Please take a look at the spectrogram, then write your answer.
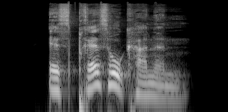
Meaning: plural of Espressokanne
- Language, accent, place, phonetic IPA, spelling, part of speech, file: German, Germany, Berlin, [ɛsˈpʁɛsoˌkanən], Espressokannen, noun, De-Espressokannen.ogg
